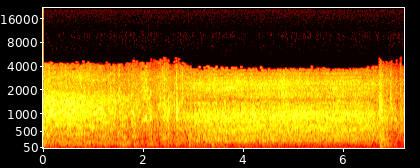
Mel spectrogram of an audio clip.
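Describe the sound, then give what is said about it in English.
A fast-moving train rumbles steadily on its rails, a loud, continuous rushing roar broken by a few scattered knocks and clacks, with no one speaking. “Besides, I wouldn't want a barber fooling around with me with a razor on a train this fast.”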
